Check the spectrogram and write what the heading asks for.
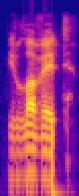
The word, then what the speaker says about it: beloved: Beloved. By the way, it's all three syllables are beloved ones.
